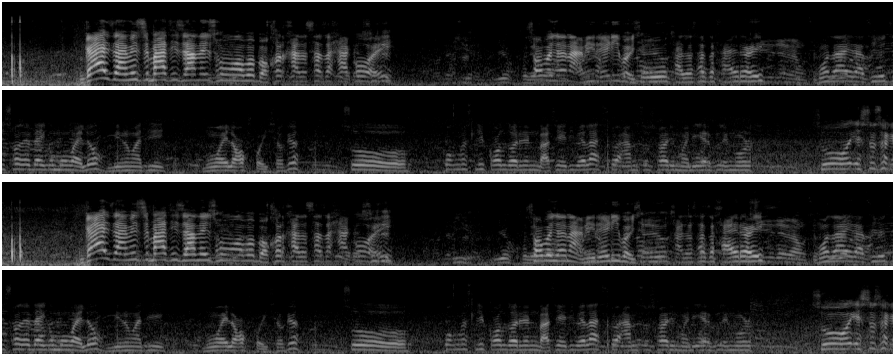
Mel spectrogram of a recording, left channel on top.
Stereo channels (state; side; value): normal; both; correlation 0.46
